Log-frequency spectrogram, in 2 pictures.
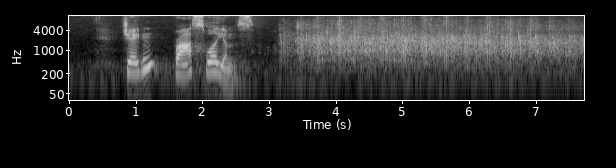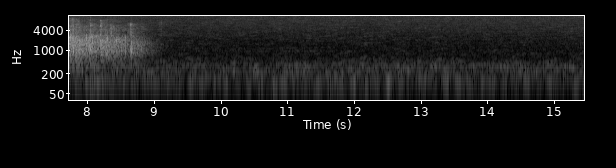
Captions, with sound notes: Jayden Ross Williams. (audience cheering and applauding)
